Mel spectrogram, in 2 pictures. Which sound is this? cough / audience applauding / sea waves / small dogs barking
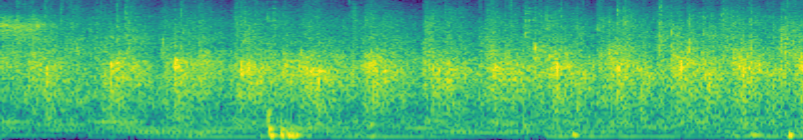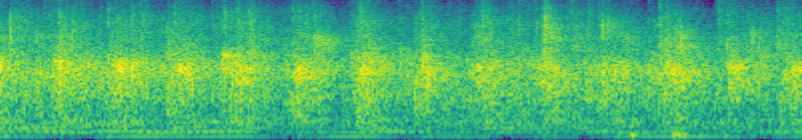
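audience applauding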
